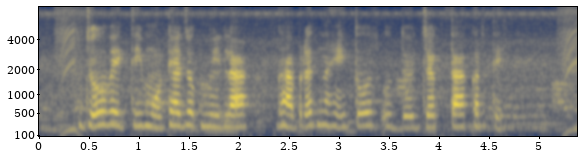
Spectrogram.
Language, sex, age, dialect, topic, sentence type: Marathi, female, 18-24, Varhadi, banking, statement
